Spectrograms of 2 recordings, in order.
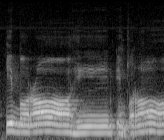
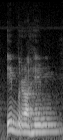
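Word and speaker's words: إبراهيم: Ya, Ibrahim itu tidak, walaupun kita bacanya tetap Ibrahim, panjang kan? Tapi alifnya itu nggak ada.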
